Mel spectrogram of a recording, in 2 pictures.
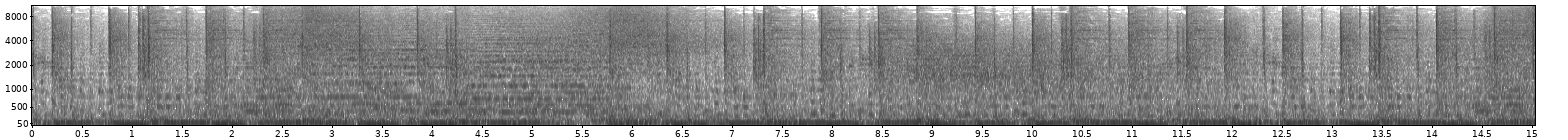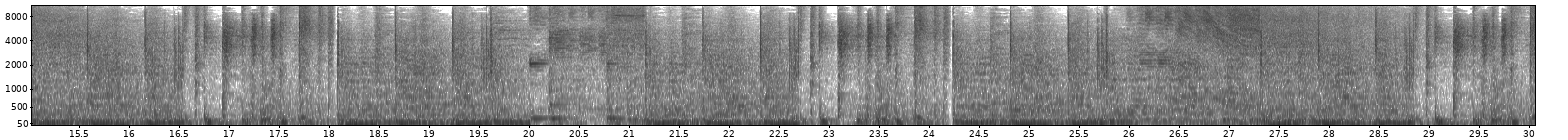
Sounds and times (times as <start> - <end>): Music: 0.0 - 30.0.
